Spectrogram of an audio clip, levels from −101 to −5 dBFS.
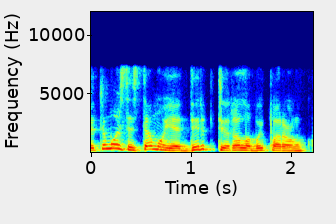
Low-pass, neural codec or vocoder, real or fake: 7.2 kHz; none; real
